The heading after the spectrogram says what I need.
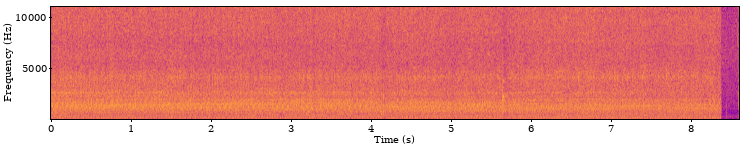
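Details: Lima 34 shovel at its first start-up after repairs, before greasing and digging: low, steady two-stroke diesel rumble at an even idle with no knocks or hunting; the engine is idling healthy.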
